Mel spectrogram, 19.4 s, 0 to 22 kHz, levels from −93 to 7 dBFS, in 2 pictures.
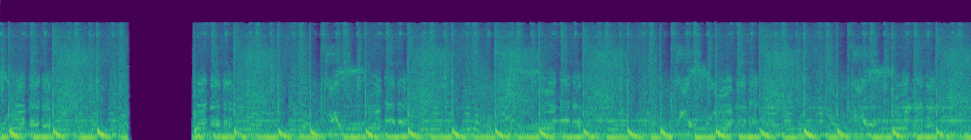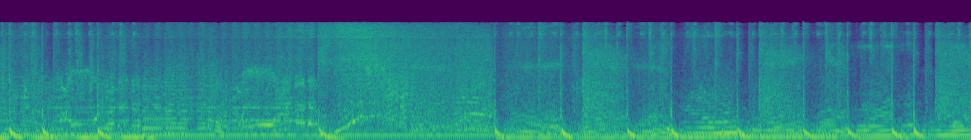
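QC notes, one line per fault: Throughout: mains hum. A steady 50 Hz tone with low harmonics sits under the whole clip, strong at around 10 dB below the signal. It points to a ground loop or nearby transformer leaking the power line into the audio.
1.27 to 1.98 s: long network dropout. The last sound smears into a fading buzz, then goes silent. About 600 ms of audio is simply gone. It likely comes from packets that never arrived, so the stream resumes slightly later, skipping the lost part.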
